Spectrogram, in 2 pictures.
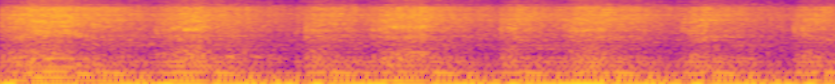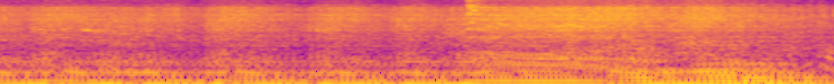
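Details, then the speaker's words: Honda Livo motorcycle after clutch plate and clutch hub kit replacement, pickup check: engine pulls cleanly with steady low exhaust note and even revs, no slipping flare or rattle. Clutch takes up and runs normally. "गाड़ी भी जो है pickup आ चुका है।"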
